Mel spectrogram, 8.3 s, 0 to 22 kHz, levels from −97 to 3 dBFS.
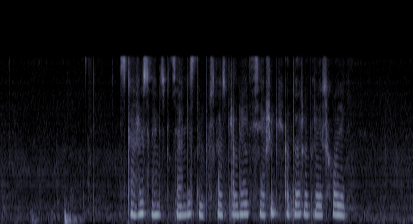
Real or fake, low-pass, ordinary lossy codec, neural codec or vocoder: fake; none; none; codec, 16 kHz, 2 kbps, FreqCodec, smaller model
